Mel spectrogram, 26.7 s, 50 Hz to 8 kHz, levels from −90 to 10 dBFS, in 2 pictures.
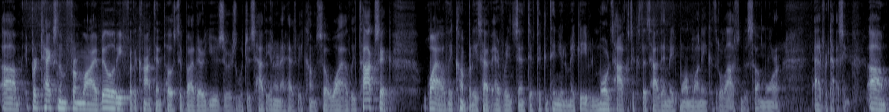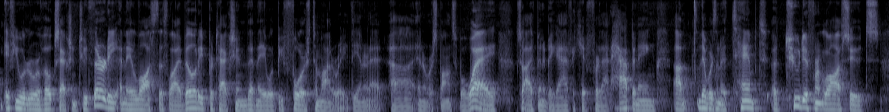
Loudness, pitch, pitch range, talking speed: -34 LUFS, 95 Hz, 90-110 Hz, 225 wpm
